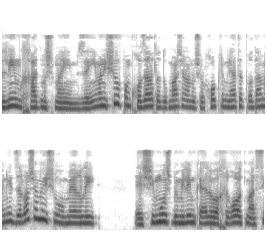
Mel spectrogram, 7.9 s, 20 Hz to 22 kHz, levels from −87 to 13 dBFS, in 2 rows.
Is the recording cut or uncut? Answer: uncut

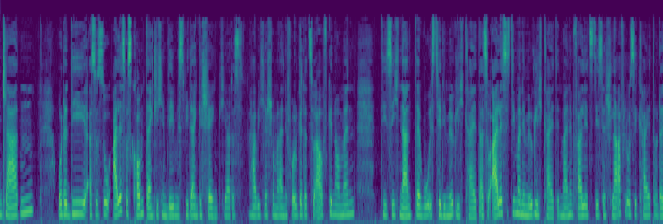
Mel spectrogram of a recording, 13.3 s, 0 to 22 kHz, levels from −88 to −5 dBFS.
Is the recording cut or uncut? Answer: uncut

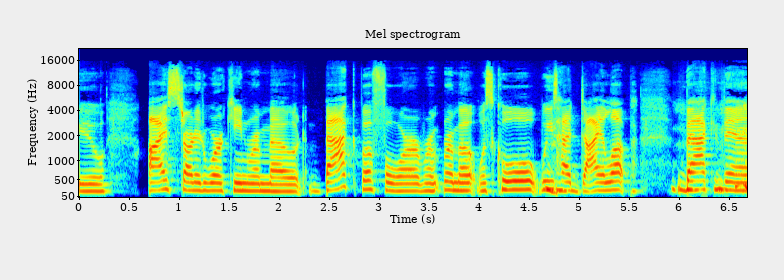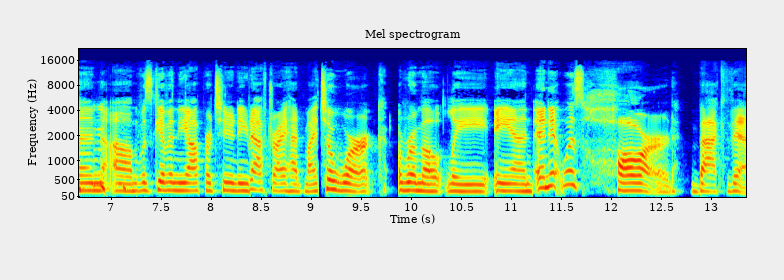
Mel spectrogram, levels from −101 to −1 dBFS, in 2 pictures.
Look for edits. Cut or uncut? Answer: cut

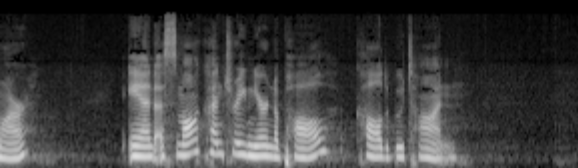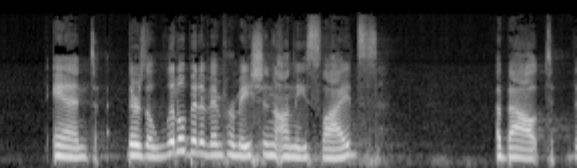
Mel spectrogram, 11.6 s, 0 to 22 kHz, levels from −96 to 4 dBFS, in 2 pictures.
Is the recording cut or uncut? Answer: uncut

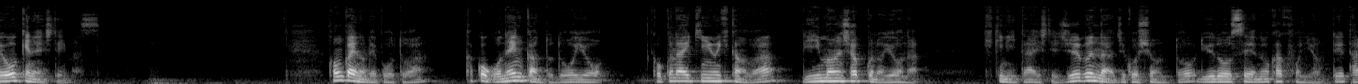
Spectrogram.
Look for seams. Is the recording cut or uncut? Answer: uncut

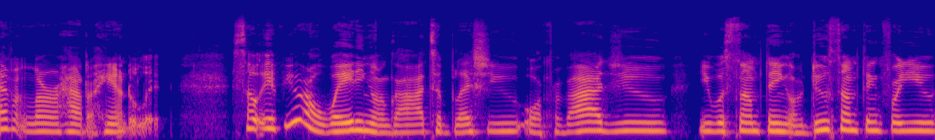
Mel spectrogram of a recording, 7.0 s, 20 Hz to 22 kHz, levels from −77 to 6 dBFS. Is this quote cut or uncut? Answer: uncut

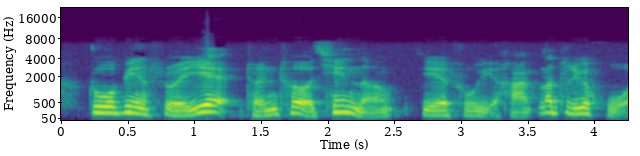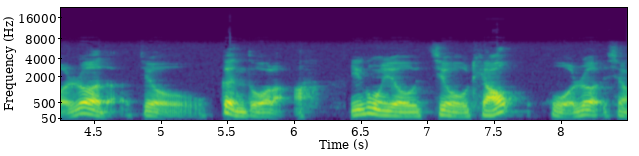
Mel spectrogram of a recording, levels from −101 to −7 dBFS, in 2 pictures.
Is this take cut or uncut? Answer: cut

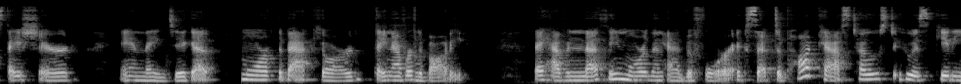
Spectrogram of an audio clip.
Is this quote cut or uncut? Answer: cut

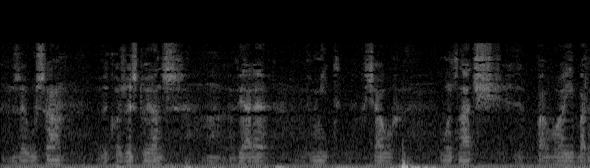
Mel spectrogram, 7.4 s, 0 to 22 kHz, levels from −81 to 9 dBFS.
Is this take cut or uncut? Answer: uncut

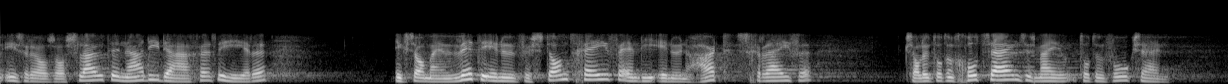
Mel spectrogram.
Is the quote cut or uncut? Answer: cut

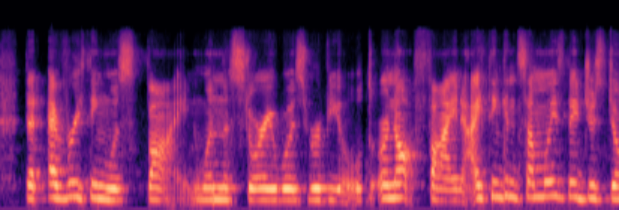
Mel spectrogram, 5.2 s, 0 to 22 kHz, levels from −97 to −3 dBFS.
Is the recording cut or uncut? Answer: uncut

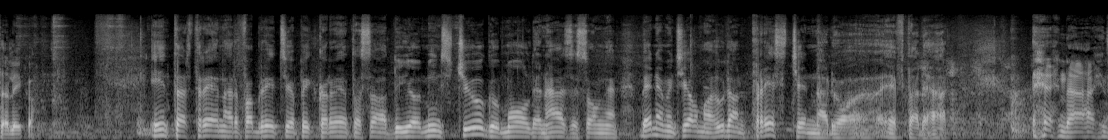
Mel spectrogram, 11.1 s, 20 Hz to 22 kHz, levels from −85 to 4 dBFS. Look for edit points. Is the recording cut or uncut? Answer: uncut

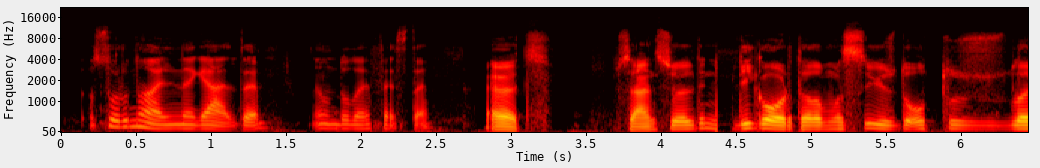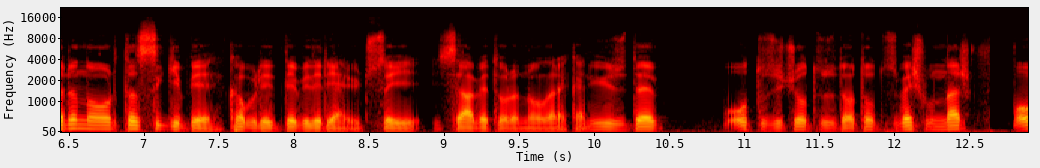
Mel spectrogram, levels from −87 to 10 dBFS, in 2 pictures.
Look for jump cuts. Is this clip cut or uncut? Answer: uncut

